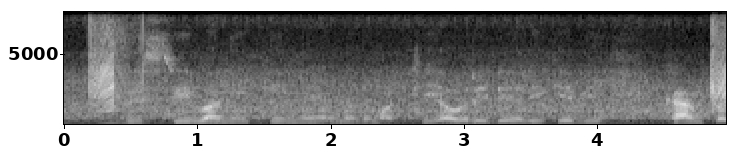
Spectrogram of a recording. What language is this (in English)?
Bhojpuri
